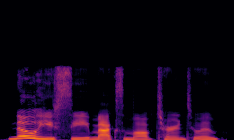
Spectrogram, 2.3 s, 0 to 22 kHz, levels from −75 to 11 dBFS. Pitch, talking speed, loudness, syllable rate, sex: 215 Hz, 180 wpm, -22 LUFS, 4.7 syllables/s, female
